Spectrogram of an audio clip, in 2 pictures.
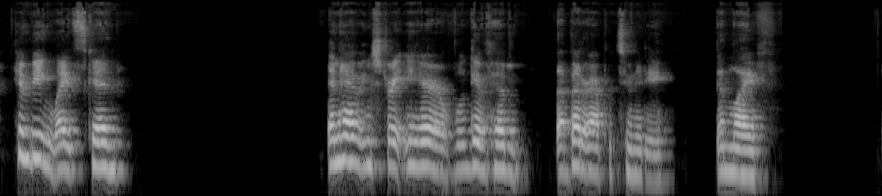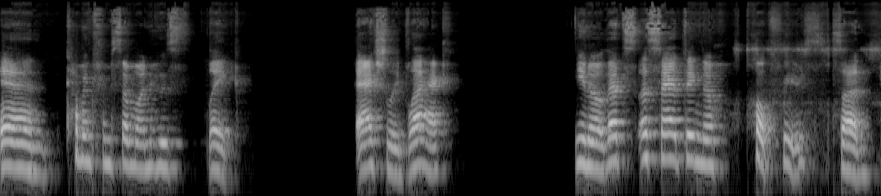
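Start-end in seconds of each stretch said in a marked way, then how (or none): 0.2-7.7 emotional, welling-up voice full of feeling. Speaker talks about their son, getting emotional. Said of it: "I'm getting emotional now".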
